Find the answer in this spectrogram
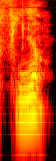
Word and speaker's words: fignan: faire c'est de vous traiter de fignan qu'on prononce finan quand bafousam te dit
